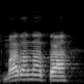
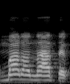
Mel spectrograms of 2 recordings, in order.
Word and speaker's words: maranatá: E agora eu clamo do aramaico, dialeto de Jesus, maranatá, como dizemos nós católicos, ou maranata, como dizem nossos irmãos separados das comunidades evangélicas ou protestantes. Não importa pronúncia, o significado é o mesmo.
